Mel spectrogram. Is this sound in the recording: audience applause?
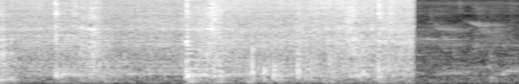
no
